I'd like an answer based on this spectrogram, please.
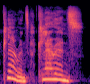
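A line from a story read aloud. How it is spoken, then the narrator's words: Woman calling. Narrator (German): rief sie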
